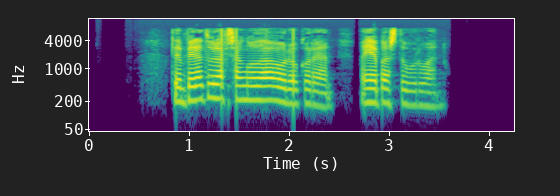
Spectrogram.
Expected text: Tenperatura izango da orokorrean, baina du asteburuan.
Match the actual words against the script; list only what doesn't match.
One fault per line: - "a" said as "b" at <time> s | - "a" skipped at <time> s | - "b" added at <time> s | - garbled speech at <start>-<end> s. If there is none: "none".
none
